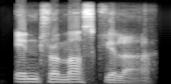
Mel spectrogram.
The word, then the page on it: intramuscular: British English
